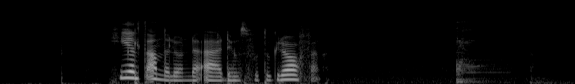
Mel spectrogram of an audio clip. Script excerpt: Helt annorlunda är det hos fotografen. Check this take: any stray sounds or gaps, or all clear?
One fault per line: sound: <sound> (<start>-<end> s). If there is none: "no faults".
sound: thud (4.6-5.1 s)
